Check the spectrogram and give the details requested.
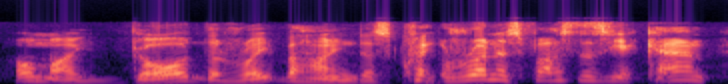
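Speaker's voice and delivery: sudden loud, high alarm. Acted. Jack spotting the pursuers, alarmed. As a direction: panic as they close in.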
